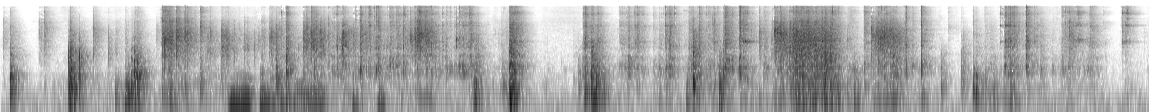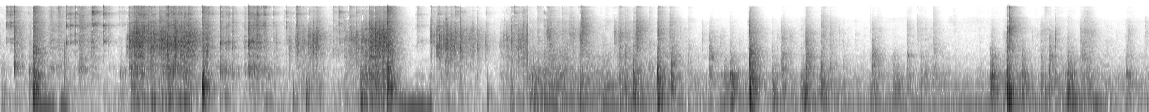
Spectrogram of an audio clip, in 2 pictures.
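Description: Mahjong tiles clattering and clicking as they are swept together and pushed into the centre of an automatic mahjong table, with long rattling runs of tiles knocking against each other. A low steady hum from the table's mechanism comes in during the second half, under scattered tile clicks.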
